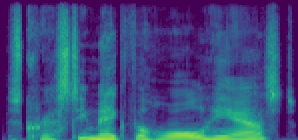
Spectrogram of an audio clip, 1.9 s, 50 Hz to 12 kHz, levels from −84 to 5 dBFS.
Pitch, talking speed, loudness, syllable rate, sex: 185 Hz, 225 wpm, -17 LUFS, 4.9 syllables/s, male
